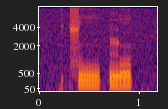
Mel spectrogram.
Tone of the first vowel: low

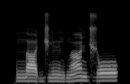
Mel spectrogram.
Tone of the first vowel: low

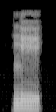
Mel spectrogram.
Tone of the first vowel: low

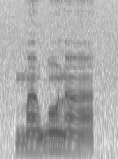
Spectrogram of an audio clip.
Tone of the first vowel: low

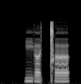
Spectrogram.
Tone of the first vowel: falling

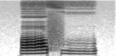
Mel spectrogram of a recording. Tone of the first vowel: rising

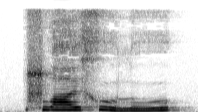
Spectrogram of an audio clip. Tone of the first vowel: high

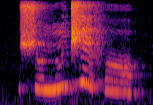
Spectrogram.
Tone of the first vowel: low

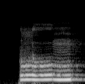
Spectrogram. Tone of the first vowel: high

